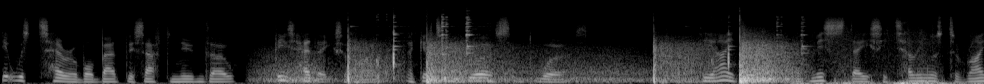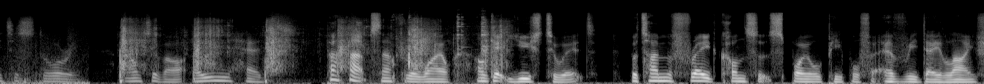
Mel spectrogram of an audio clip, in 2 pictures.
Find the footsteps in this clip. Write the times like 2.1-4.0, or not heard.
7.9-15.0.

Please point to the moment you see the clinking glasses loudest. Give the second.
14 s.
